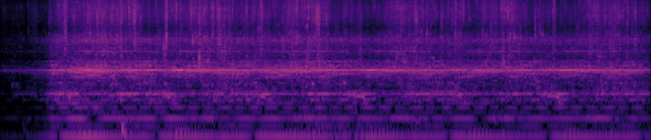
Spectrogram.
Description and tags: cement mixer full of water
All the sloshy joy of water in a cement mixer.
machine, field-recording, industrial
